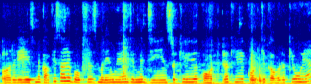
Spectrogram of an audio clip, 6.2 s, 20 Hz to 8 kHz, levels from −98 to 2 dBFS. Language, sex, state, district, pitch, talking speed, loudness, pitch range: Hindi, female, Punjab, Pathankot, 235 Hz, 230 wpm, -21 LUFS, 200-260 Hz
